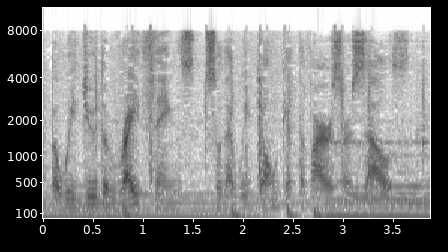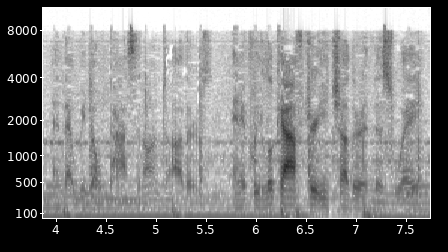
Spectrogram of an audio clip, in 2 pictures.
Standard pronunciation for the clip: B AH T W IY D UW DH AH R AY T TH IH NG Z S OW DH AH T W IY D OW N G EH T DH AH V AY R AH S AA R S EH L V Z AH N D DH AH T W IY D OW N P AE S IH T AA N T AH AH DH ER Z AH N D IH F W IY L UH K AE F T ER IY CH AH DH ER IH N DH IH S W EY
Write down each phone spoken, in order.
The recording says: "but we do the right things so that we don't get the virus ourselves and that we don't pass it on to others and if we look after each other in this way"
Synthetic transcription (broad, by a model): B AH T W IY D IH DH AH R AY T TH IH NG Z S OW DH AH T W IY D OW N G EH T DH AH V AY R AH S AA R S EH L V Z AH N DH AH T W IY D OW N P AE S IH T N T AH AH DH ER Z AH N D IH F W IY L UH K AE F T ER IY CH AH DH ER IH N DH IH S W EY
